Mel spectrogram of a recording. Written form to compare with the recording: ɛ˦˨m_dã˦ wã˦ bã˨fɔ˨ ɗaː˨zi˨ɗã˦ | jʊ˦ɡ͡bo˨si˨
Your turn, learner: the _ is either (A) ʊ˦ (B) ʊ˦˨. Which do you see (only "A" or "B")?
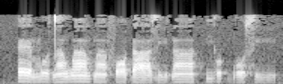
B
